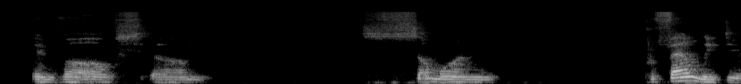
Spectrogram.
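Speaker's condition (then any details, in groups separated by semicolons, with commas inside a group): No condition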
